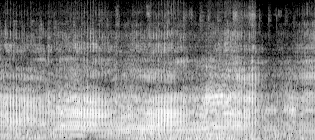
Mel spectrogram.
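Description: Engine and propeller of a giant-scale RC aerobatic airplane, held nose-up in a hover and climbing. The pitch rises and falls over and over as the throttle is worked.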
